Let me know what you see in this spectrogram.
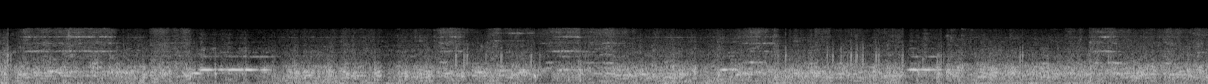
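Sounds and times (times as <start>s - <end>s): railway carriage wheels rumbling: 0.0s - 12.0s
brief squeal: 4.4s - 6.0s.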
